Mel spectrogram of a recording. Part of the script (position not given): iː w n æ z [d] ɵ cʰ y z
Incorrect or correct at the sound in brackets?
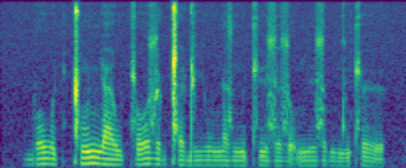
incorrect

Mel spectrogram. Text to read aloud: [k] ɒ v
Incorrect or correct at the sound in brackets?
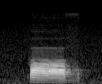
incorrect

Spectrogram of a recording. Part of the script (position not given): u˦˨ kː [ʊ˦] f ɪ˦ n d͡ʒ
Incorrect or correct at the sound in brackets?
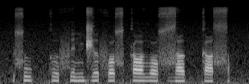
correct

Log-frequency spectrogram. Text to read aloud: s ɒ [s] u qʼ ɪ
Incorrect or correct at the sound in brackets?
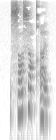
correct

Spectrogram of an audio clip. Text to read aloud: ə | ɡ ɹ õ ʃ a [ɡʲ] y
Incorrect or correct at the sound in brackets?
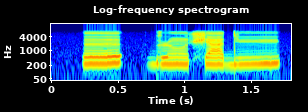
incorrect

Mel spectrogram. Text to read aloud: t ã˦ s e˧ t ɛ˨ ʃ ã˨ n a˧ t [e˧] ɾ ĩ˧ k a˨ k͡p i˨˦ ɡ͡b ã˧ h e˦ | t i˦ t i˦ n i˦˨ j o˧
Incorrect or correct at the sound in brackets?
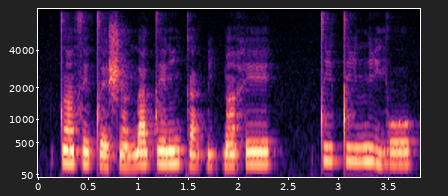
correct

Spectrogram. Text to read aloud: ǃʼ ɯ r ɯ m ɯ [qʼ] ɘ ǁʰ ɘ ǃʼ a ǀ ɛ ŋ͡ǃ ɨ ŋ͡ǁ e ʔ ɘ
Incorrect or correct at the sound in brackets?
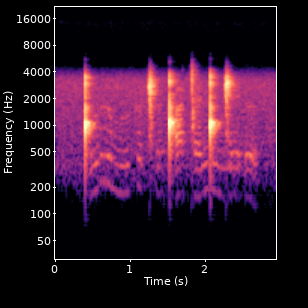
incorrect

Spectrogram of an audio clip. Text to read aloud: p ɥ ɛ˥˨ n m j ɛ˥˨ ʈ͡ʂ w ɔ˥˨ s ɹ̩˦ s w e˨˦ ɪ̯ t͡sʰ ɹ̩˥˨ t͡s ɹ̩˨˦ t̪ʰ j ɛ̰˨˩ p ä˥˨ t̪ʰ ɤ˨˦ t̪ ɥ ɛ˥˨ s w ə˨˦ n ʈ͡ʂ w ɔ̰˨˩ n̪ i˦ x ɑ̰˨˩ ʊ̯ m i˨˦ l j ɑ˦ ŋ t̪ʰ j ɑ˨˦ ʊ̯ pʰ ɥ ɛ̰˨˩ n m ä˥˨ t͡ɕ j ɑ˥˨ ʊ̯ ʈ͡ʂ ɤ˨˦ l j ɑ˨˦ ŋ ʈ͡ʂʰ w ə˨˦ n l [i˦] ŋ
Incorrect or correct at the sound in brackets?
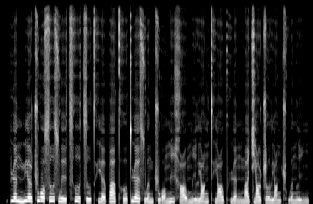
incorrect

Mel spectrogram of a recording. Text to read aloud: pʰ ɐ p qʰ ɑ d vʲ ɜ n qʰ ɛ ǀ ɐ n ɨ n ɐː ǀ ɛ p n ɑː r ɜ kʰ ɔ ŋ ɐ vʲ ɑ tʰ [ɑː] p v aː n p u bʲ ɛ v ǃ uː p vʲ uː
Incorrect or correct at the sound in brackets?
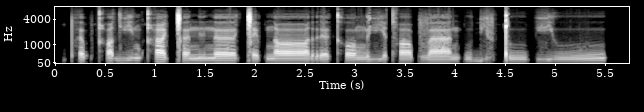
correct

